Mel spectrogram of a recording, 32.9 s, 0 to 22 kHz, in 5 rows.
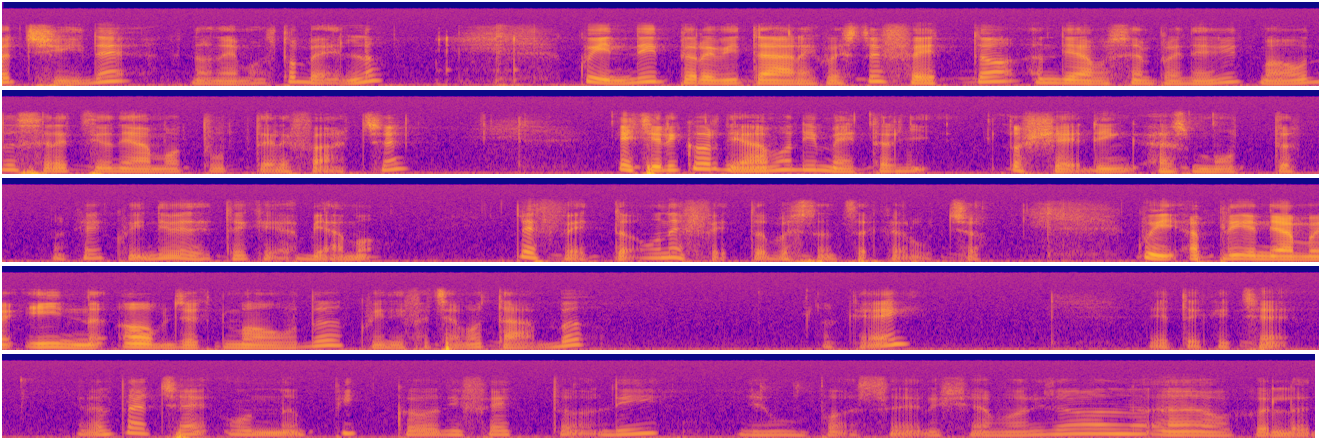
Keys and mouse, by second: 7.4 a, 7.7 a, 9.6 click, 12.5 click, 13.7 right click, 14.3-15.6 middle drag, 22.2 Tab, 23.5-25.0 middle drag, 26.9-32.9 middle drag, 30.1 Tab.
